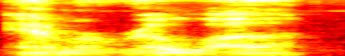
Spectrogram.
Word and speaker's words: Amarillo: you go to Amarillo spelled Amarillo but that's how they pronounce it you can go to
